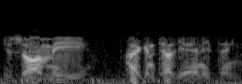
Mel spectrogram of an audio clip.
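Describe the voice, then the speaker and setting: An actor playing a smug, crooked small-town boss who talks slowly and curtly with veiled threats in a 1950s radio drama. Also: male voice, low voice, fairly even intonation, close to an everyday voice. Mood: veiled menace. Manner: slow, curt, veiled threats. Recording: muffled old radio recording, noisy.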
